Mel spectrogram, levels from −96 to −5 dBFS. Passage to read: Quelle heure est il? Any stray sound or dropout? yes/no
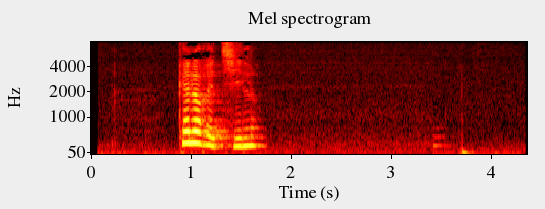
no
